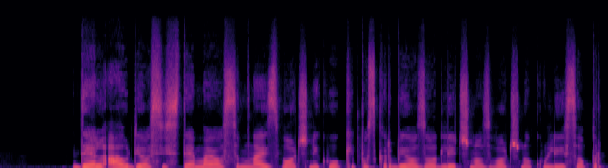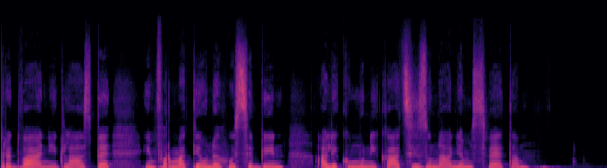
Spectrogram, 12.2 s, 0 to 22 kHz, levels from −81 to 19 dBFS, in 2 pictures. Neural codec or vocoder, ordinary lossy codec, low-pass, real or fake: autoencoder, 48 kHz, 128 numbers a frame, DAC-VAE, trained on Japanese speech; none; 19.8 kHz; fake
